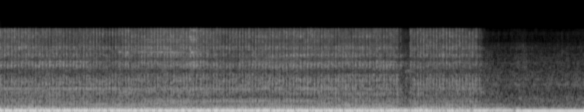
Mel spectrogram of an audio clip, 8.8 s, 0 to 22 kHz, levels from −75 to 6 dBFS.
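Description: A rough, hissy halo and a smeared, underwater blur run through the whole clip, and nothing is heard above about 7.7 kHz. This is likely Nellymoser compression, Flash's low-rate microphone codec, fitting roughly 32 kbps, which fills starved bands with noise.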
